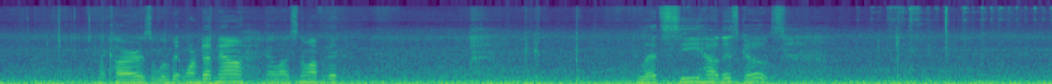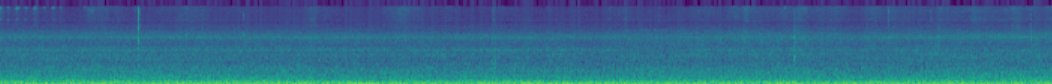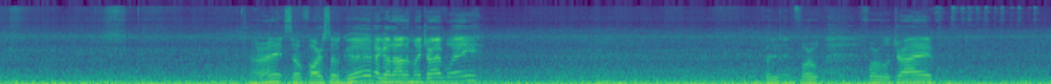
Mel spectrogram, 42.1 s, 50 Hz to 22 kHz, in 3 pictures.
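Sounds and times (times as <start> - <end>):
pickup engine and tyres rumbling: 0.0 - 42.0.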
